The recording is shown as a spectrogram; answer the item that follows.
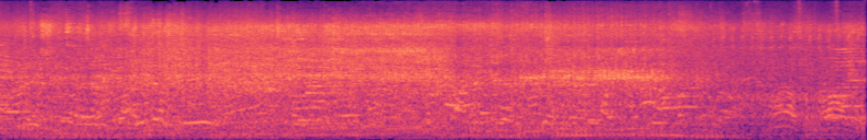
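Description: Busy street ambience: people's voices talking over one another and a motor vehicle engine running close by, its engine note strongest about four to five seconds in.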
